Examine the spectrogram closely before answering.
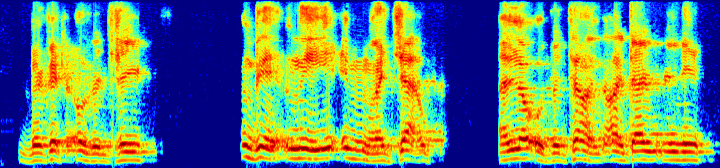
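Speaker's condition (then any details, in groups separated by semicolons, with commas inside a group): Cerebral palsy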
